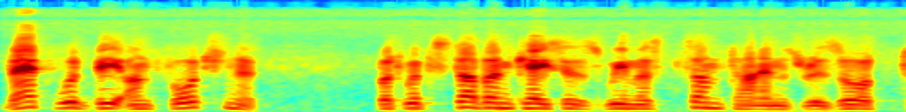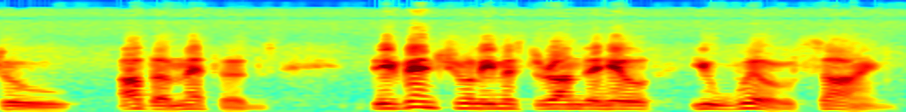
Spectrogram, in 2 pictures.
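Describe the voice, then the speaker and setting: A courteous robot servant, played by a man in an old radio play, speaking rather high with lively, formal intonation. It is relentlessly helpful and quietly menacing. The recording is muffled and vintage. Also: moderate pace, slight background noise, close to an everyday voice. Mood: polite menace. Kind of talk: 1950s radio drama acting.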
